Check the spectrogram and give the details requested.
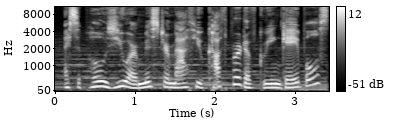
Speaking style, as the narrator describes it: she said in a peculiarly clear, sweet voice

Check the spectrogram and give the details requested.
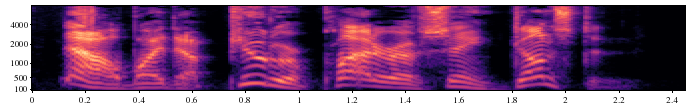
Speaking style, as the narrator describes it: cried the tinker

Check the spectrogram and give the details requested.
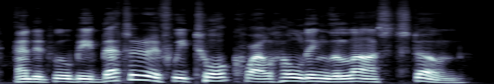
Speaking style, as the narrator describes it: said Estrella as firmly as he could

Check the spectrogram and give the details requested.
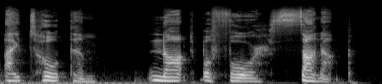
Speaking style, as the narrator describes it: Gasping harshly, tears burning in his eyes, he whispered to himself

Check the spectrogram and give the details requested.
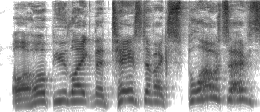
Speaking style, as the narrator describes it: Duncan will yell

